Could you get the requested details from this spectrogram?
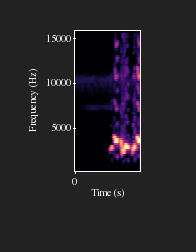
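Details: Sooty-headed bulbul starting a bubbly phrase of rapid liquid whistled notes, cut off partway through after about half a second.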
